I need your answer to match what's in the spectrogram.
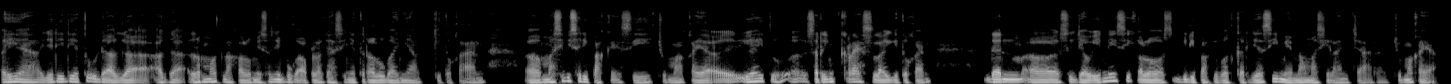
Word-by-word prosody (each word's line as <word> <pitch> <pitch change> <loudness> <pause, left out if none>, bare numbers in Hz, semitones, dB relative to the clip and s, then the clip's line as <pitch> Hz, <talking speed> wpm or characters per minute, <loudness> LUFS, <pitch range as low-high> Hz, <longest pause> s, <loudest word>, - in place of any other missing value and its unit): iya, 110 -2 +2
jadi 110 +5 +1
dia 130 0 +1
tuh 145 -2 0
udah 110 -5 +2
agak 100 +1 +2 0.2
agak 100 +1 -2
lemotlah 120 -2 0
kalau 95 0 -2
misalnya 110 +4 0
buka 110 0 -1
aplikasinya 95 0 -4
terlalu 95 -1 0 0.2
banyak, 90 -1 -4
gitu - - -13
kan. 90 - -7 0.5
Eee, 95 +1 +3
masih 115 +7 +2
bisa 145 -3 +3
dipakai 100 -1 -3
sih, 90 +3 -5
cuma 95 +2 -6
kayak, 90 -2 0
eee, - - 0 0.2
ya - - +6
itu, 140 - -2
eee, 130 +1 -4
sering 120 +1 +2
crash-lah 115 -6 0
gitu 95 -1 -3
kan. 95 +3 -4 0.5
Dan, 115 -1 +5
eee, 100 -2 +3
sejauh 105 -3 +2
ini 145 +12 +4
sih 165 -1 -3
kalau 100 -3 +3
s - - -8
dipakai 105 -4 -2
buat 90 - 0
kerja 100 +2 -1
sih 125 +6 +1
memang 100 -4 +3
masih 90 0 -2
lancar, 85 +2 -7 0.2
cuma 105 +1 0
kayak 95 -4 -4
100 Hz, 195 wpm, -24 LUFS, 95-115 Hz, 0.5 s, ya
